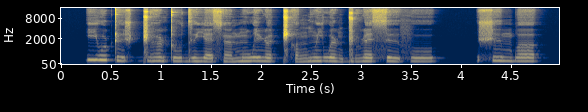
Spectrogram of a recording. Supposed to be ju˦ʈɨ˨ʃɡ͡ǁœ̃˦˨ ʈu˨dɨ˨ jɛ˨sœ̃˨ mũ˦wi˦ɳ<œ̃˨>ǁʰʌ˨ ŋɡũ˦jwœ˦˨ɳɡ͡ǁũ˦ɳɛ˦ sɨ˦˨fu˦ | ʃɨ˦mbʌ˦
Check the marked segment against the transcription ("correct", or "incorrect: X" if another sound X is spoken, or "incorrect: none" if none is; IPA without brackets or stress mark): incorrect: œ˨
